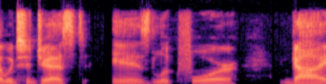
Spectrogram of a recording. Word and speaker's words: Gui: If your book doesn't offer this, what I would suggest is look for Guy, it's spelled weird, gui.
